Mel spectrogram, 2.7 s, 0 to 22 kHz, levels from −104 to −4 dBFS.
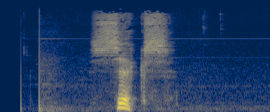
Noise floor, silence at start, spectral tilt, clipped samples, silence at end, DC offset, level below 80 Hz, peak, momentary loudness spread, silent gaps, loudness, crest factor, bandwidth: -70 dBFS; 0.95 s; -5.5 dB/octave; under 0.1%; 1.05 s; under 0.1%; -62 dBFS; -4 dBFS; 21 LU; none; -22 LUFS; 22 dB; 14.5 kHz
